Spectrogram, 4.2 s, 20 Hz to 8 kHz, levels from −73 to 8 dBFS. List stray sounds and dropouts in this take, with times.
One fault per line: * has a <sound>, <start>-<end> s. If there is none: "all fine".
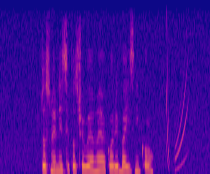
* has a chirp, 3.3-3.8 s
